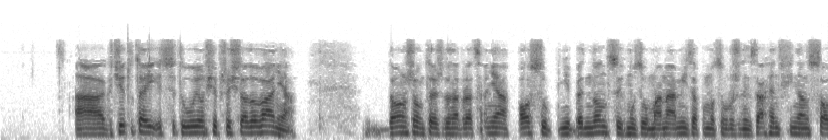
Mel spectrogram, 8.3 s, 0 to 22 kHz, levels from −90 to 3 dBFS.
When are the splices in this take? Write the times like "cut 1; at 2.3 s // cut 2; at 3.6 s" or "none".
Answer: cut 1; at 3.6 s // cut 2; at 5.1 s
